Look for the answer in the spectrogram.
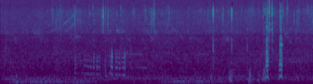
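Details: Spring free-range flock of hens guarded by a white rooster while foraging; soft low clucks build to two sharp louder clucks near the end, over a low background rumble.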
